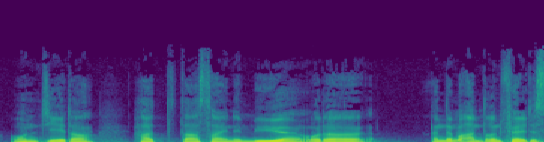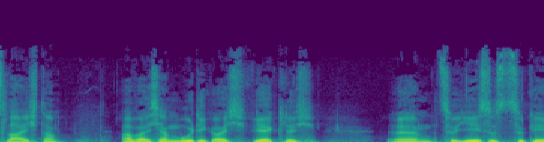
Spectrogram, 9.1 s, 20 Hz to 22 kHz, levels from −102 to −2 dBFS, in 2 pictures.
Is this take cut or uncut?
uncut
